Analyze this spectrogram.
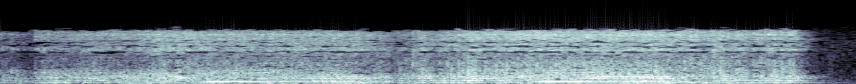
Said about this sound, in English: hear that, Skip? We've got motor trouble. Hey, you mean this airplane's going to let us down in the middle of the Indian Ocean? Can't keep her up much longer.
